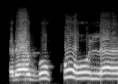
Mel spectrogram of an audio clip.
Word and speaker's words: रघुकुल: Just because वो tune में फिट होना चाहिए, नहीं, रघुकुल इज अ स्मॉल ऊ, तो इट हैज टू बी रघुकुल Rama, you can't make it cool Rama.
